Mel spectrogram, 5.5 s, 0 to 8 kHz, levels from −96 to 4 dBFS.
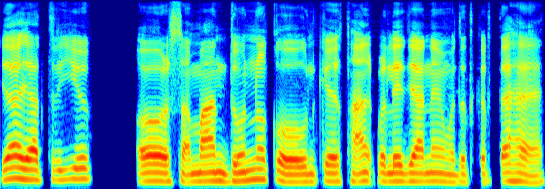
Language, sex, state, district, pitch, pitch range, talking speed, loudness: Hindi, male, Bihar, Saran, 130 Hz, 125-145 Hz, 165 wpm, -17 LUFS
